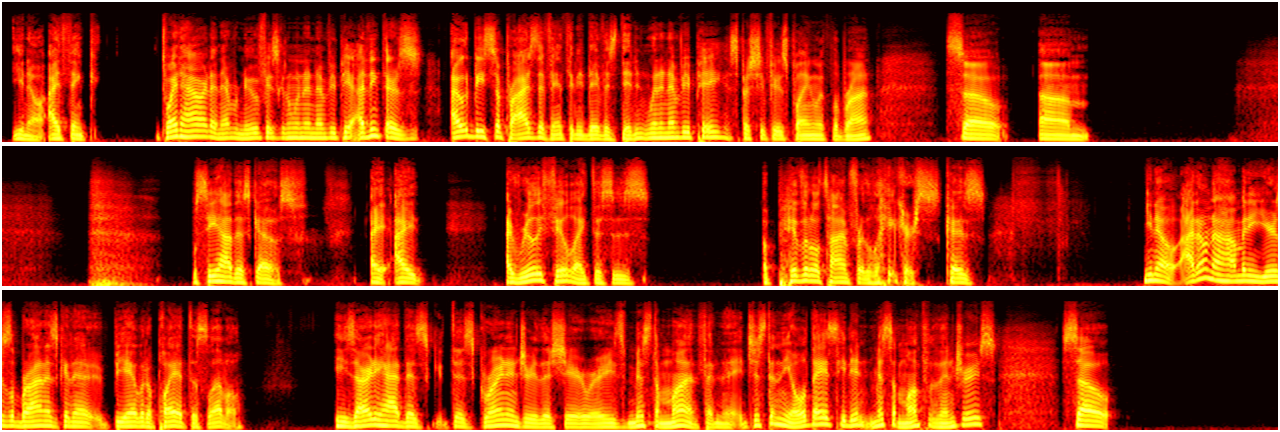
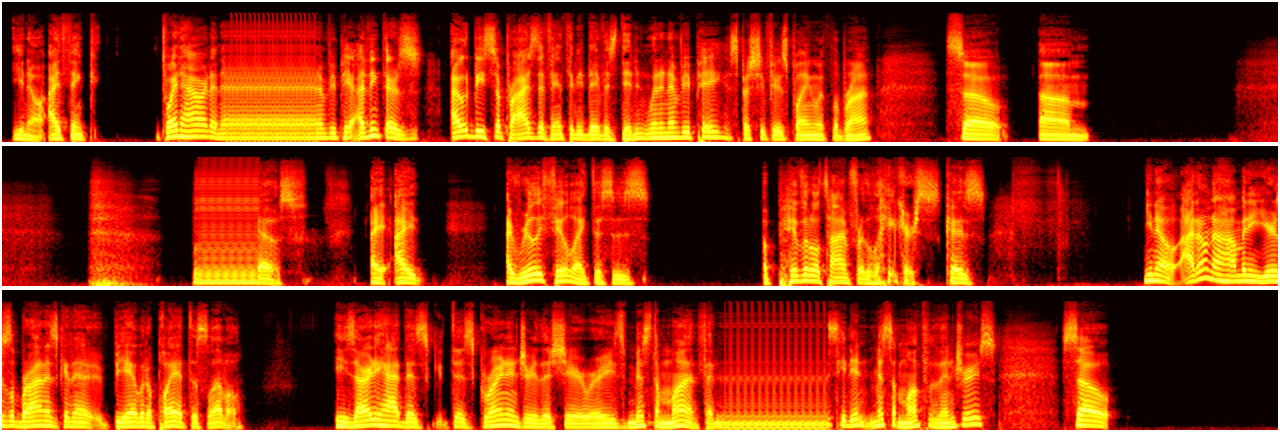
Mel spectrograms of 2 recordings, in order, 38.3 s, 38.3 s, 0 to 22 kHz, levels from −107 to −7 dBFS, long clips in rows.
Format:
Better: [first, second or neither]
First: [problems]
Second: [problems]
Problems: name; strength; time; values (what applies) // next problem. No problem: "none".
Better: first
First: none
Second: audio freezing; at 2.5 s for 1 s, at 15 s for 0.5 s and at 33 s for 1 s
